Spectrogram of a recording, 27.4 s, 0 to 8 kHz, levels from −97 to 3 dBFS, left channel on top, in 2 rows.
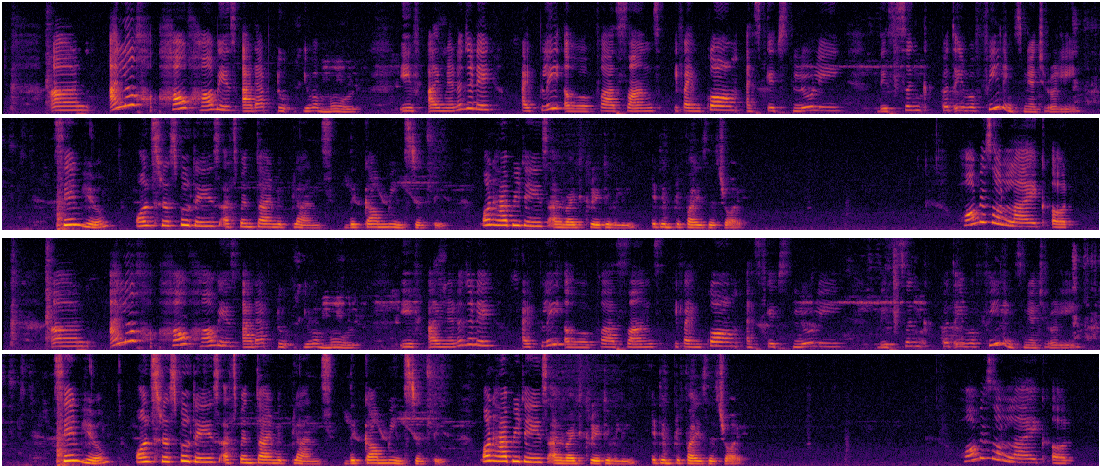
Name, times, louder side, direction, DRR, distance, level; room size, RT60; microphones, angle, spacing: voice 1, 0.6-4.5 5.0-6.1 6.5-10.5 10.9-13.5 25.7-27.0, left 4 dB, 50° left, 1.2 m, -33 dB
voice 2, 14.4-15.1 15.4-19.3 19.7-23.0, right 3 dB, 30° right, 0.4 m, -26 dB
10.5 x 4.5 x 3.4 m
head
